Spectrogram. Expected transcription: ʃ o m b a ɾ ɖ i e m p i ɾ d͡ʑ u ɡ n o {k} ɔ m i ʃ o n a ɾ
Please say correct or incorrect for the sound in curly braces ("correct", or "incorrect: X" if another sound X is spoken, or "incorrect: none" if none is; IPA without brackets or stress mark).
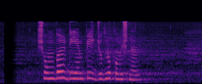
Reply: correct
